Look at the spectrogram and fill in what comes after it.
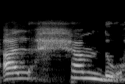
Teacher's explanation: ہا ہے یہ ہا جس پہ ہمارے سانس کی آواز آتی ہے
